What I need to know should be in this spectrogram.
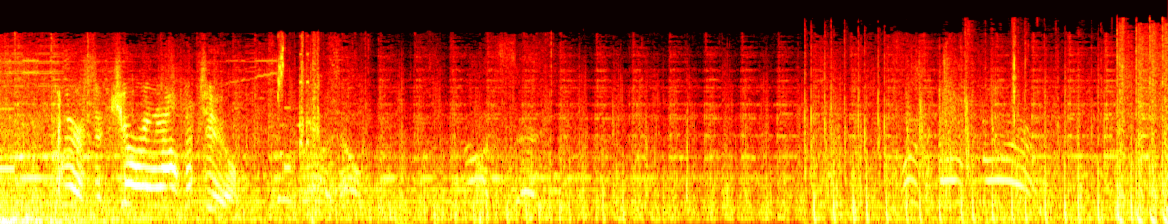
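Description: Gunfire crackles in the distance.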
